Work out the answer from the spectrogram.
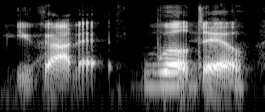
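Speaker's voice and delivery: low, lazy mock agreement; deep sarcastic "sure thing" queen; mock compliant queen. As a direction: drop the pitch way down and brush it off. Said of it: "The queen was like".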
